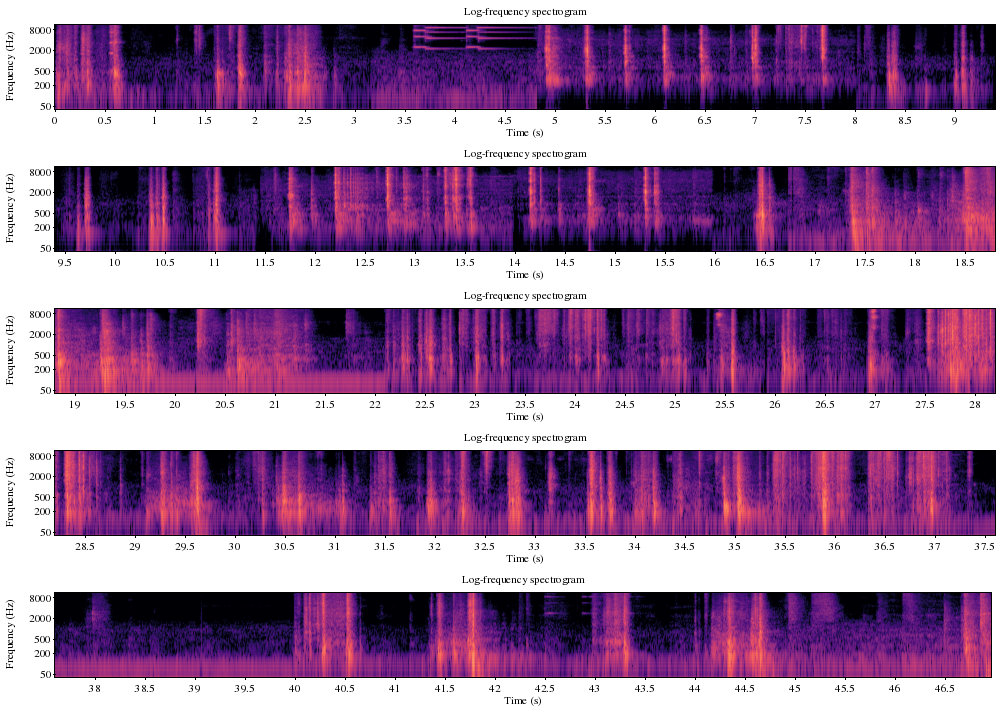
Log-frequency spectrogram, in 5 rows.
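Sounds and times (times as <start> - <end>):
packaging rustling: 23.1 - 24.9, 27.6 - 29.0, 34.6 - 37.4.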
